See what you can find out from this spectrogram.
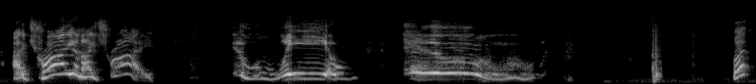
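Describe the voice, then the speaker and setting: A woman voicing a crude, lecherous older man who is a hospital patient, talking with a leering, boastful drawl and breathy chuckles. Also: high voice, darkish tone, exaggerated voice. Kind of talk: livestream play reading.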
